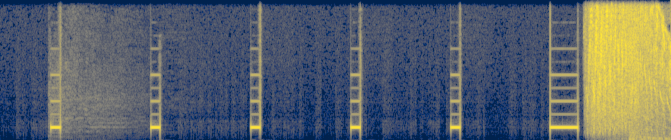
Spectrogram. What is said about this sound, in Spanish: Este es el primer sonido de la mañana. Este despertador suena bien.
